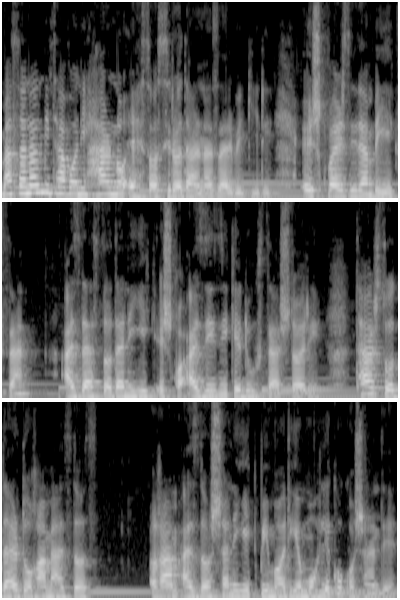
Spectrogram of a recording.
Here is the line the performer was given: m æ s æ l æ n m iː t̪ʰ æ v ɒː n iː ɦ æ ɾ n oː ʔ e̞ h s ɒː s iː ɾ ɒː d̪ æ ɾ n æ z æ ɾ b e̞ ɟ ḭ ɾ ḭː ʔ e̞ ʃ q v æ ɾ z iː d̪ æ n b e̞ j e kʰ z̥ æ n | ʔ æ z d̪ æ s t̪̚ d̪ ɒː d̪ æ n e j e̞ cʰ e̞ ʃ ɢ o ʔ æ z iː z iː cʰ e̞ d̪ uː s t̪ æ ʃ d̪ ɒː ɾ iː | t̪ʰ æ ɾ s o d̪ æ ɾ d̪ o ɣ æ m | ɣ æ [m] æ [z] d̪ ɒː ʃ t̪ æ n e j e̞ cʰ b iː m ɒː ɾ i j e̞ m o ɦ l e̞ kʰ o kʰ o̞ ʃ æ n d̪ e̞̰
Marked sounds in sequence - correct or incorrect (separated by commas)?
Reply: correct, correct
